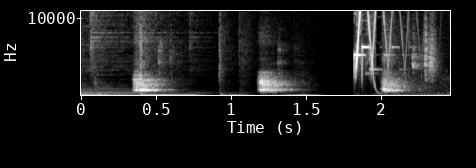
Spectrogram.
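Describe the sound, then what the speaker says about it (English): A dog barks three times close by, each a short, loud bark with a brief pause between them, over faint game sounds and with no speech. "I don't know why Lux is barking."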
